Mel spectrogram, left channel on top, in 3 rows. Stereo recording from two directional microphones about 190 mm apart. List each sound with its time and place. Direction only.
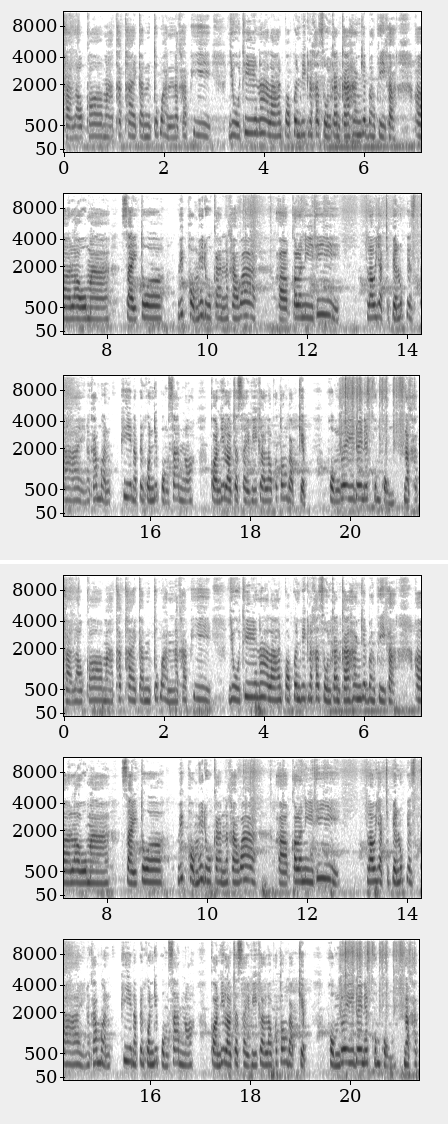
0.0 s a woman's voice: 20° right (ahead or behind)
